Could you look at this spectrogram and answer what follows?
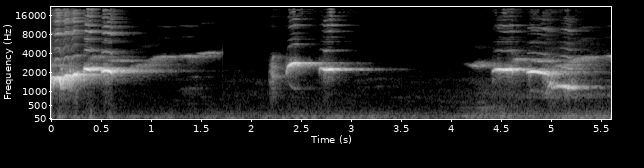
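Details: Murai (shama) singing as tutor material for a cililin: three separated phrases of clear high whistles, the first rising, the last sliding down to a lower note, with silences between.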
